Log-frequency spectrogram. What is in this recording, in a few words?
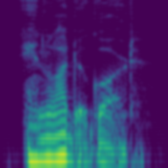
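"En Ladugård", Swedish, "Navetta", Finnish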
